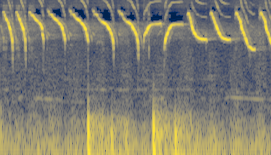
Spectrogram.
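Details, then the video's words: Canary song meant to stimulate lazy canaries into singing: a steady series of high, downward-sweeping whistled notes, about three per second, with two soft low thuds in the background. "estimular o som de canários preguiçosos"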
